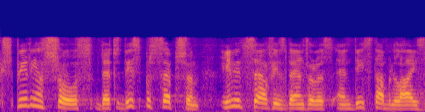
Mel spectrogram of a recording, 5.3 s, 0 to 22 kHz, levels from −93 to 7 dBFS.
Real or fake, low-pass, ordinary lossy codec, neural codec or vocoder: fake; 5.4 kHz; none; codec, 44.1 kHz, 7.8 kbps, Pupu-Codec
